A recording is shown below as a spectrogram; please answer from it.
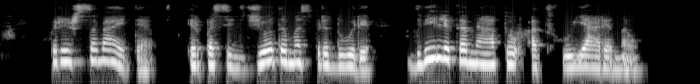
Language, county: Lithuanian, Marijampolė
